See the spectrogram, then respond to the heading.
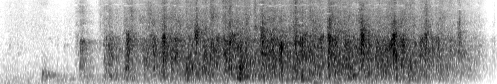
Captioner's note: audience applauding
